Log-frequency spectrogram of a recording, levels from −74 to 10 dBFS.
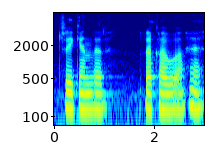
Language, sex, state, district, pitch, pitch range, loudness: Hindi, male, Uttar Pradesh, Etah, 135 Hz, 135-140 Hz, -25 LUFS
